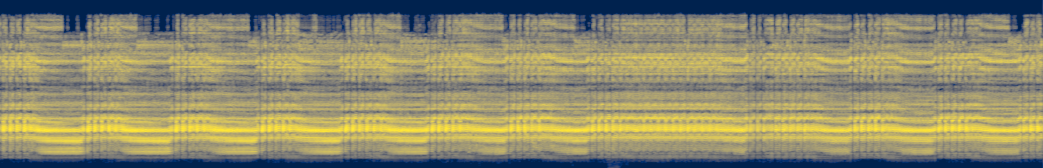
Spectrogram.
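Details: Euterpnosia chibensis cicadas in full chorus in a dark shrine and temple forest, a dense buzzing 'jiwaa jiwaa' drone filling the high range and swelling in regular pulses just under once a second, with no other sounds.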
